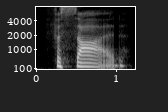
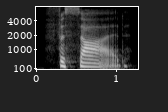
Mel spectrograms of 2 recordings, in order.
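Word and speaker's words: façade: Facade. Common mispronunciation. Facade or facade. Correct pronunciation. Facade. The C with cedilla makes an S sound, and the stress is on the second syllable.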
